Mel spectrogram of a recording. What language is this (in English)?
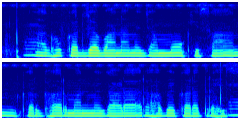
Chhattisgarhi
